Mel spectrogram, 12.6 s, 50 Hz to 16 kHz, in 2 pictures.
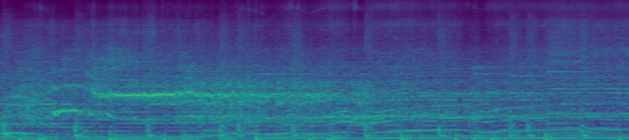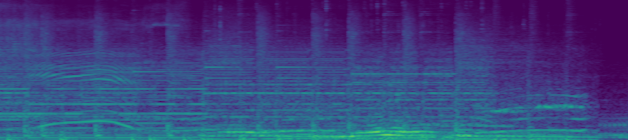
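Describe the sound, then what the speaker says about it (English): A Toyota JZX90 drifts on a Japanese mountain track on old worn tires, its engine revving hard under loud, continuous tire squeal that rises and wavers throughout with barely audible voices. "So now Sam took the car out to finish off the old tires."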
